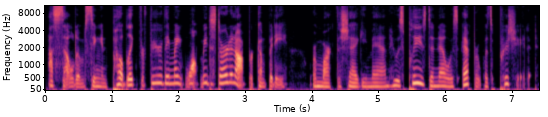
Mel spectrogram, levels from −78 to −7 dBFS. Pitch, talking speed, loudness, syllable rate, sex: 200 Hz, 235 wpm, -24 LUFS, 6.4 syllables/s, female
